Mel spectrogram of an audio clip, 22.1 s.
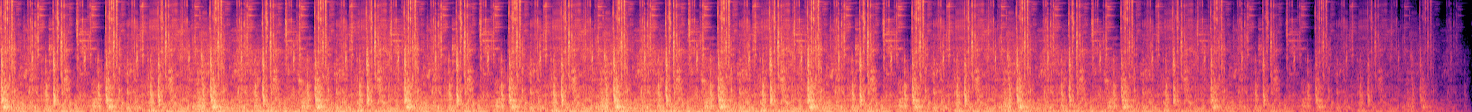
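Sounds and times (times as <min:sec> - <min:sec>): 
clock gears: 0:00.0 - 0:22.0.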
